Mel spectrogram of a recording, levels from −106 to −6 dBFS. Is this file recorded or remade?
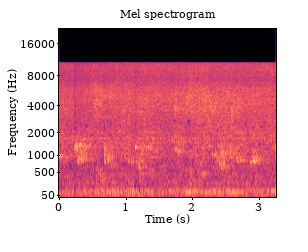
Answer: recorded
